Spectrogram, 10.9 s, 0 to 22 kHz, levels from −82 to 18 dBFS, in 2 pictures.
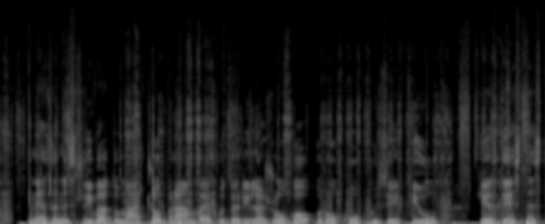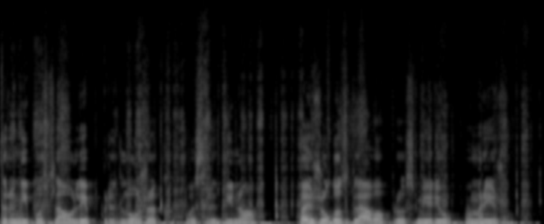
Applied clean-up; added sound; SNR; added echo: neural mask model Resemble Enhance denoiser.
